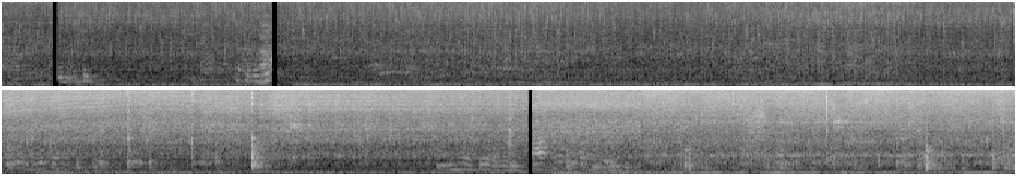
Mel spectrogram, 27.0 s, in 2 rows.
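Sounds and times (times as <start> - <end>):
shrimp sizzling in hot oil: 9.8 - 27.0
spatula scraping pan: 15.0 - 18.5, 22.0 - 27.0.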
